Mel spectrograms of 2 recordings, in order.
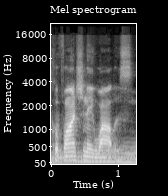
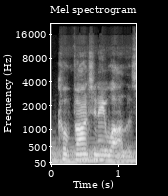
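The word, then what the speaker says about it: Quvenzhané Wallis: her that was her her her name is pronounced kovan Wallace kovan Wallace okay and this was 10 years ago Lord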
